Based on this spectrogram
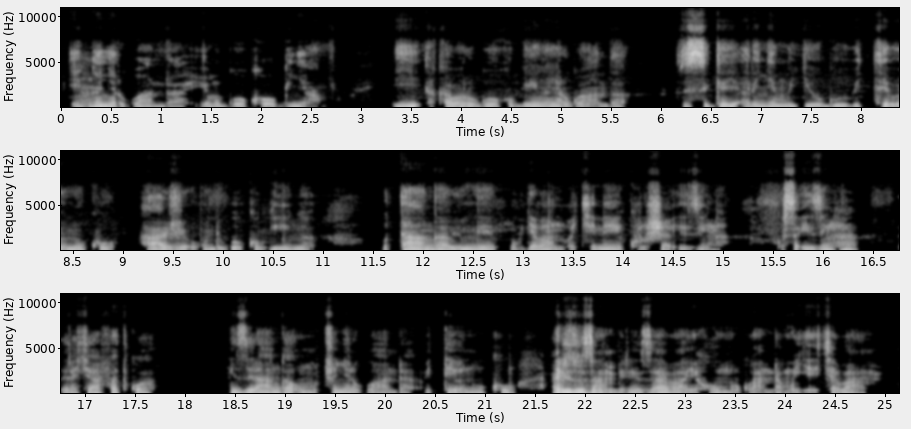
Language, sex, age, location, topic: Kinyarwanda, male, 18-24, Musanze, government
